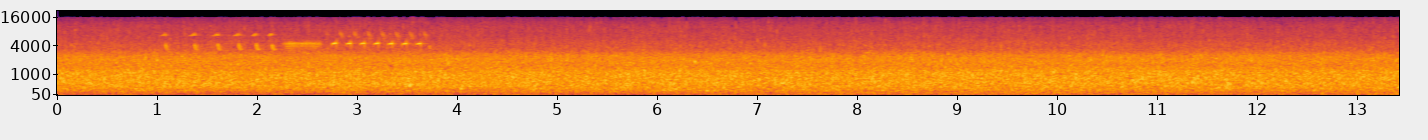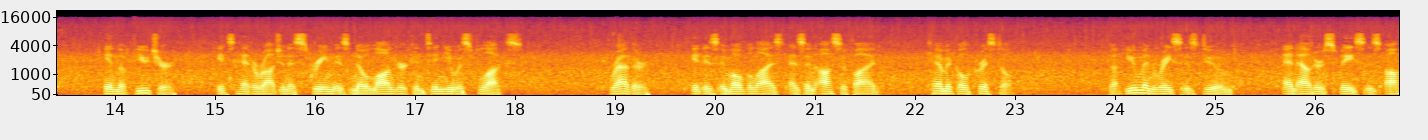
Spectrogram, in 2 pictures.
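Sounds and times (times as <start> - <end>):
waterfall roaring: 12.9 - 26.8
speech: 13.9 - 18.2, 18.9 - 23.1, 23.9 - 26.8.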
